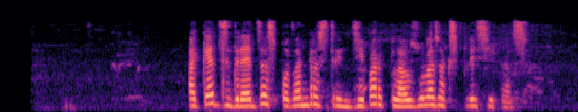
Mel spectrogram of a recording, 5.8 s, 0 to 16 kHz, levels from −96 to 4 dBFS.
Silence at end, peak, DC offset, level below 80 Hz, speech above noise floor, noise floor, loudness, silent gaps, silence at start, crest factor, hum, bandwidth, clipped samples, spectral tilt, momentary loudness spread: 0.55 s; -2 dBFS; under 0.1%; -66 dBFS; 43 dB; -63 dBFS; -19 LUFS; none; 1.9 s; 18 dB; none; 8.2 kHz; under 0.1%; -4 dB/octave; 14 LU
